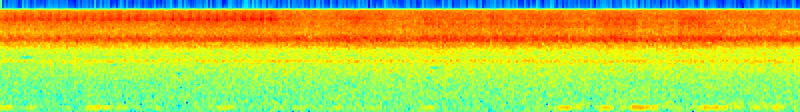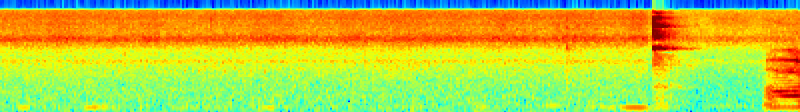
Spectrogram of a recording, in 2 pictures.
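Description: Quiet, steady hiss with a faint low hum. Near the end comes a single sharp click, the tap of wooden knitting needles.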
